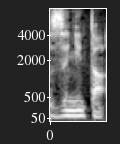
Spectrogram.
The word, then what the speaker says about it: занята: Аудитория или мама занята, а не занята. В кратком прилагательном, в женском роде ударение падает на окончание.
